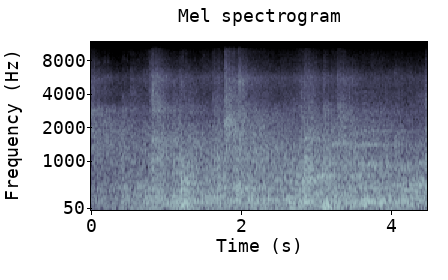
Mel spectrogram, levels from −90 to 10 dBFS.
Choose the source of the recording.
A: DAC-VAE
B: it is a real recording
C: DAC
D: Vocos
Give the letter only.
B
